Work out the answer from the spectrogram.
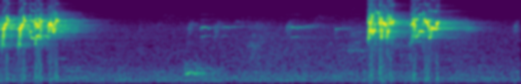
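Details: Two bursts of harsh, rattling lovebird chirps from an aviary, separated by a quiet gap with faint high squeaks and one soft low note.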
